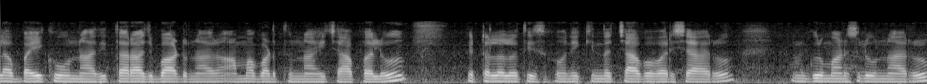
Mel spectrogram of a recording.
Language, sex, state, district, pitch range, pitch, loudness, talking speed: Telugu, male, Telangana, Karimnagar, 125-135 Hz, 130 Hz, -17 LUFS, 95 wpm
